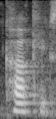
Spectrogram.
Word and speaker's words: Kharkiv: The last volunteer to leave Kharkiv. Is that right? Is that the right pronunciation? Kharkiv. – Kharkiv, sorry.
